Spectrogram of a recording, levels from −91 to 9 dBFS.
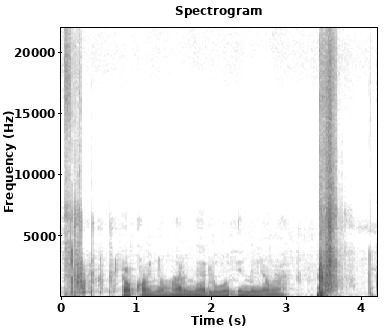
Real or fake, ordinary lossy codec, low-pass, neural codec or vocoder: fake; none; none; codec, 44.1 kHz, 7.8 kbps, Pupu-Codec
